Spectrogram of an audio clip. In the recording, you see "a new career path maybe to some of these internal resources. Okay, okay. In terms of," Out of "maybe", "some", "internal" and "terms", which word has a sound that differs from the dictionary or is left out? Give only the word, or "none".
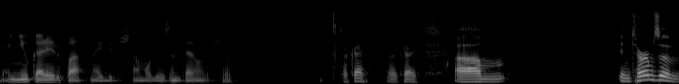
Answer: none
